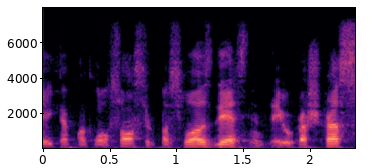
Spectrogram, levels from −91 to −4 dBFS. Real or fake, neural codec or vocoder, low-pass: fake; codec, 16 kHz in and 24 kHz out, 2.2 kbps, FireRedTTS-2 codec; 7.2 kHz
